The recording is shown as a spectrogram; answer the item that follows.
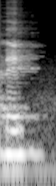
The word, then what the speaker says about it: née: Elle est née. Olha só, não tem diferença na pronúncia. Il est né, elle est née.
